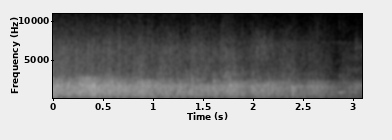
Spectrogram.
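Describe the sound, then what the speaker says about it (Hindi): Loud, sustained applause from a festival inauguration audience in Patna, a dense, even wash of many clapping hands that slowly tapers off without talk. "तो सर के लिए भी हम चाहेंगे कि एक जोरदार ताली हो"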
